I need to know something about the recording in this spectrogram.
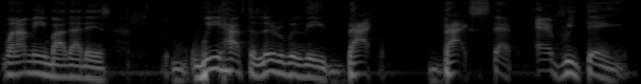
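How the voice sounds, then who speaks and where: A man's voice: lowish voice, no room sound. A man hosting a podcast, delivering an impassioned, preachy monologue straight to his listeners, often repeating himself for emphasis. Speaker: podcast host.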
